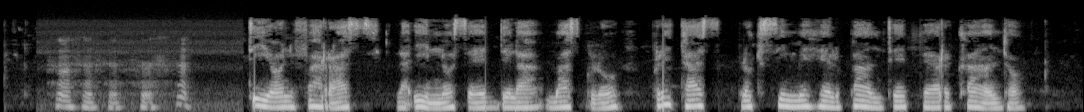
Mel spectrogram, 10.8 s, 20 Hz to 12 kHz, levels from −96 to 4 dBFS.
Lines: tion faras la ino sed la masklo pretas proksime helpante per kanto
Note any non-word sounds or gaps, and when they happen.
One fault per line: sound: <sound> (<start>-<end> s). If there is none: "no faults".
sound: laugh (0.5-2.0 s)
